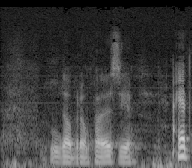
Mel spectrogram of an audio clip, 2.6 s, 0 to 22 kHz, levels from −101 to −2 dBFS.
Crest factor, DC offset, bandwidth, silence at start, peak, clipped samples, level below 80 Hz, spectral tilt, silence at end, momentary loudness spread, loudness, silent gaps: 22 dB; under 0.1%; 19.5 kHz; 0.05 s; -12 dBFS; under 0.1%; -54 dBFS; -6 dB/octave; 0 s; 19 LU; -34 LUFS; none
